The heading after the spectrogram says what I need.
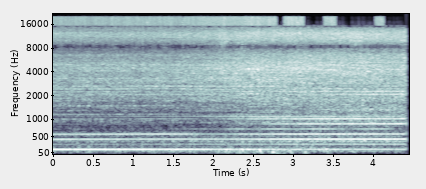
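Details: Freshly rebuilt Triumph Spitfire 1300 (1296cc) engine from a 1972 Spitfire, 270 cam, head shaved, expected about 8.5:1, balanced: strong steady drone, even pitch, no knocks or misses; runs well, good oil pressure, compression 137–140 all cylinders.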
